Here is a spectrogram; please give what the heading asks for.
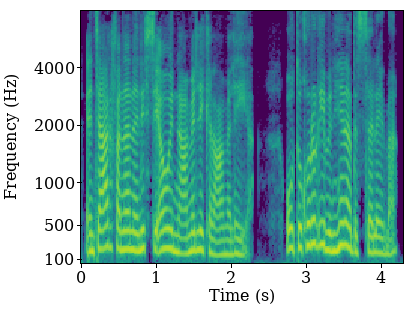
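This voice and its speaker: A man's voice: sits high, racing, a little mellow, clean tone, dry recording, clean studio sound, pitched below the performer's own voice. A woman voicing a cold, commanding male boss with an Egyptian Arabic accent, giving stern, clipped orders. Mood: smooth.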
